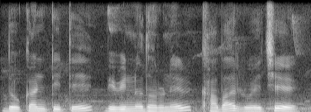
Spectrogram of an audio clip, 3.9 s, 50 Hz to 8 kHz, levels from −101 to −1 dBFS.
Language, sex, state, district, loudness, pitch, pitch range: Bengali, male, West Bengal, Cooch Behar, -15 LUFS, 145 Hz, 135-155 Hz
